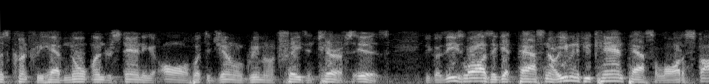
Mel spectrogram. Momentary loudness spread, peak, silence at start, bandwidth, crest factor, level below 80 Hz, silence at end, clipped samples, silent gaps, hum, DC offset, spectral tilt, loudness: 7 LU; -2 dBFS; 0 s; 5.2 kHz; 14 dB; -38 dBFS; 0 s; under 0.1%; none; none; 0.2%; -10.5 dB/octave; -15 LUFS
